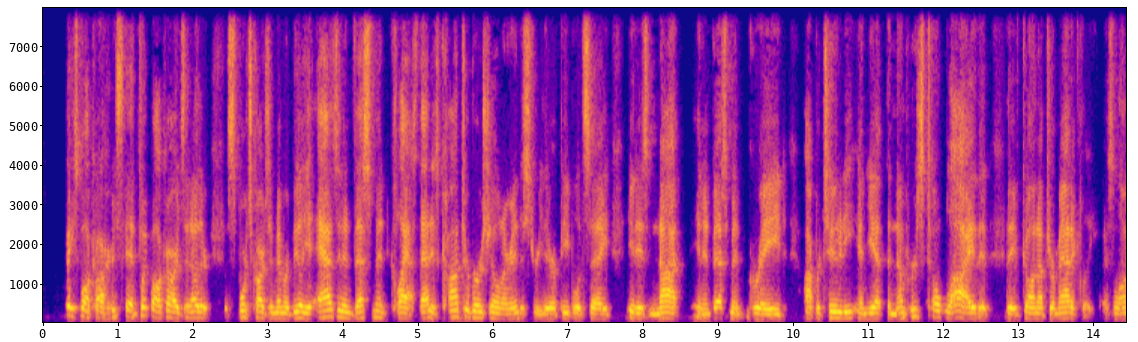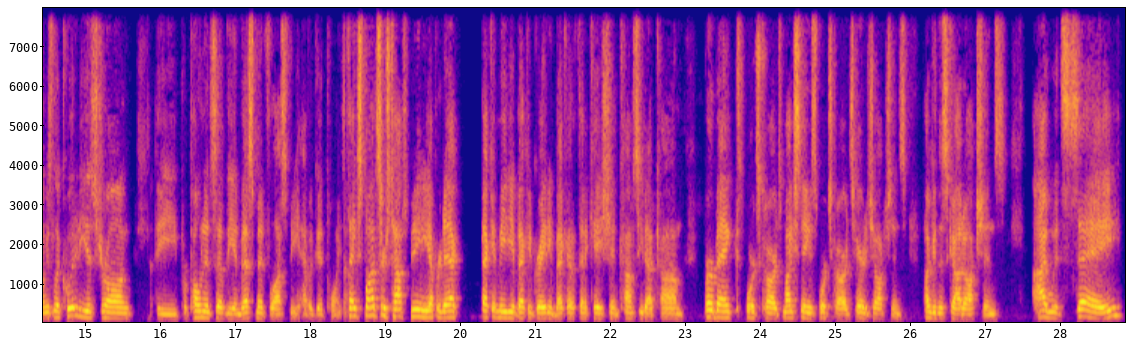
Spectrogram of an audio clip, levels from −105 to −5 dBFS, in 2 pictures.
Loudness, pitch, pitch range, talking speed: -16 LUFS, 150 Hz, 135-180 Hz, 185 wpm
